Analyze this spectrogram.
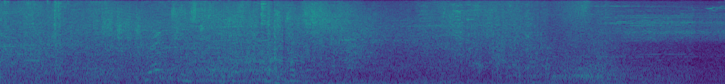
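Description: Game spell effects crash and explode in a loud battle.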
